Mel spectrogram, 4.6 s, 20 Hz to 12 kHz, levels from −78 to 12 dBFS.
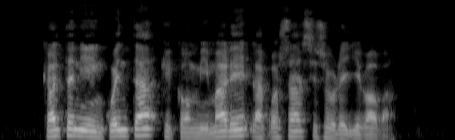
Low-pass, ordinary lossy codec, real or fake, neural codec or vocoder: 10.8 kHz; MP3, 48 kbps; fake; codec, 24 kHz, 3.1 kbps, DualCodec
